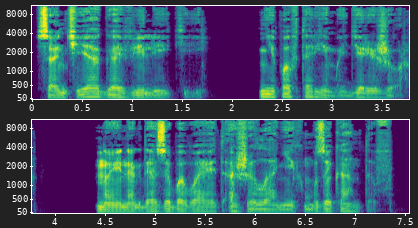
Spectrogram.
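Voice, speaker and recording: Calm commanding dark lord voiced by a man, male, deep voice, measured, dry recording. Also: dry recording. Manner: weighty, unhurried, measured.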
